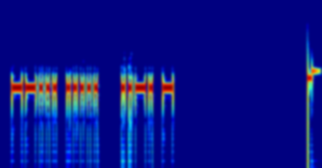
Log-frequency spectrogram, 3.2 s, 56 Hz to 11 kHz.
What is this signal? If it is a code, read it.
Morse code, heard as a keyed tone, about 34 wpm, 700 Hz. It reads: 75 FT
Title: Practice QSO - Exchange 2 - Info - 35wpm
